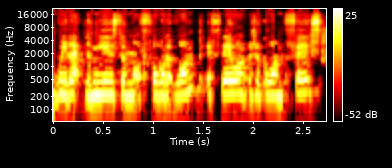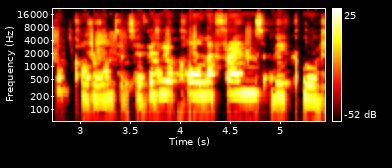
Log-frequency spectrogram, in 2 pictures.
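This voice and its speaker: Speaking at a very fast pace with hardly any pauses, the voice has a northern English accent and fairly even intonation. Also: woman, fairly high pitch for a woman. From northern England. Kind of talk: workshop discussion. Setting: workshop with audience.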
